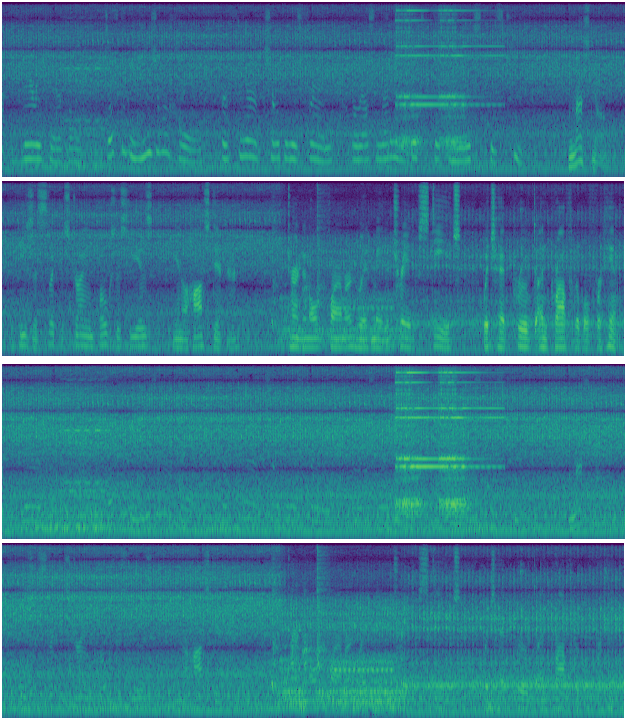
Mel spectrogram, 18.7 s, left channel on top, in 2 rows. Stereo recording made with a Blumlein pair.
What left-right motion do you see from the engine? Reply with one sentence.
In this clip you hear the engine stay put.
